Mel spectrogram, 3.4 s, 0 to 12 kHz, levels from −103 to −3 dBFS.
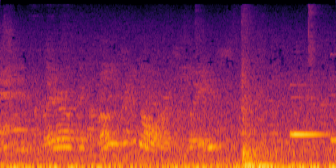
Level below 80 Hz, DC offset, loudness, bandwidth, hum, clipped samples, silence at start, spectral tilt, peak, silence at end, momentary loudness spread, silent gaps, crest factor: -30 dBFS; under 0.1%; -28 LUFS; 8.2 kHz; none; under 0.1%; 0 s; -8 dB/octave; -12 dBFS; 0 s; 8 LU; none; 14 dB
